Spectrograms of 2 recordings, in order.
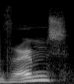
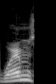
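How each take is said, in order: First: The name is said with a German pronunciation. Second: The name is said with an English pronunciation. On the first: The speaker calls it right. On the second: The speaker calls it wrong.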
